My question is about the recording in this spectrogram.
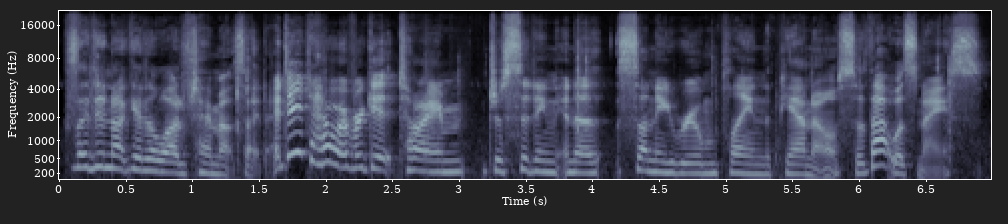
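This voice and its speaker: A woman's voice: fairly high pitch, sing-song, normal speed. A young woman hosting a live gaming stream, chatting casually, laughing often and reacting dramatically. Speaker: streamer host.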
